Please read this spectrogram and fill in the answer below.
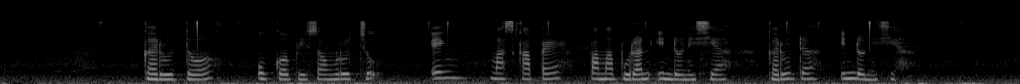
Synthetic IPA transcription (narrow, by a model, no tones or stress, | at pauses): ɡ̥a̤ɾud̪̥ɔ̤uɡ̥ɔb̥isɔŋɾud̥ʒ̥ʊʔ | ɪŋmaskapɛpamab̥ṳɾanind̪onesia | ɡ̥a̤ɾuɖ̥aind̪onesia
